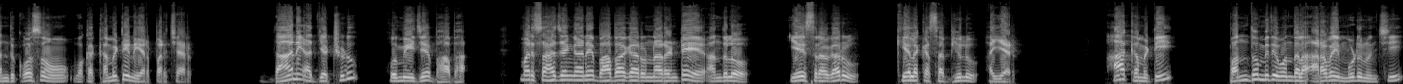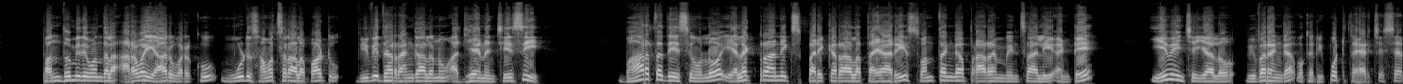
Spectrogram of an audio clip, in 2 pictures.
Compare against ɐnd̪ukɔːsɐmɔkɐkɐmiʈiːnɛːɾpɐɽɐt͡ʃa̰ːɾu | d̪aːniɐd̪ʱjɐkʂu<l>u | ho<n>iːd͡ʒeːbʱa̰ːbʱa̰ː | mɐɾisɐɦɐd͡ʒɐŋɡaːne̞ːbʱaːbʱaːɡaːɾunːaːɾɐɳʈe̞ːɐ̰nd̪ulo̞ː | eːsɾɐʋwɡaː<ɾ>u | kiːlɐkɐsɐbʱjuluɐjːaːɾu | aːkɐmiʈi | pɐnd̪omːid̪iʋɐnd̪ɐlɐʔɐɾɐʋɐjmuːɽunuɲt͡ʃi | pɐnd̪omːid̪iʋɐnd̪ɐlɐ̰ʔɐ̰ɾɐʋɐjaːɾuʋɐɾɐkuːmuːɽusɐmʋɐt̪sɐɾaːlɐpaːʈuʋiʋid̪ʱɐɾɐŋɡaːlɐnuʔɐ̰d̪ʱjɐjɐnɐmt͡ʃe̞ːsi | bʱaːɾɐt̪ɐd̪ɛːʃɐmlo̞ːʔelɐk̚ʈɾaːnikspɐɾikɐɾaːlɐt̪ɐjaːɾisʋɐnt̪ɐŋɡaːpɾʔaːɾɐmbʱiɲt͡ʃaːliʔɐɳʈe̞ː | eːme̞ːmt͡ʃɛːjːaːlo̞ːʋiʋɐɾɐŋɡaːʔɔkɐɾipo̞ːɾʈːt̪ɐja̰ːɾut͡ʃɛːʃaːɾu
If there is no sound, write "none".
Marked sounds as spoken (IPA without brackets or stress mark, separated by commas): ɽ, m, ɾ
